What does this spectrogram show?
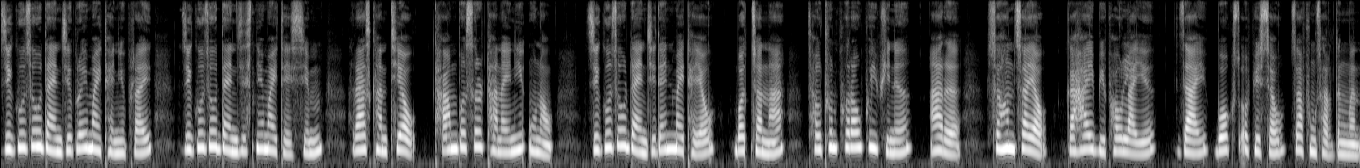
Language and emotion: Bodo, neutral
